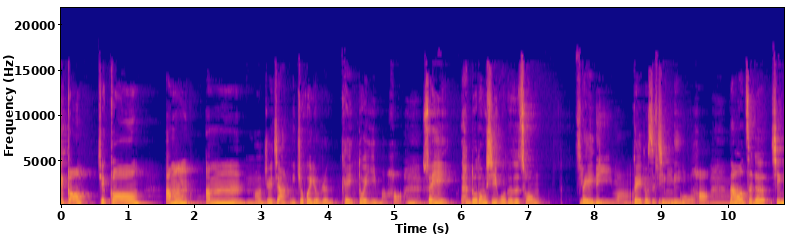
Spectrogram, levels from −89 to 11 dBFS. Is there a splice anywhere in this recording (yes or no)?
no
